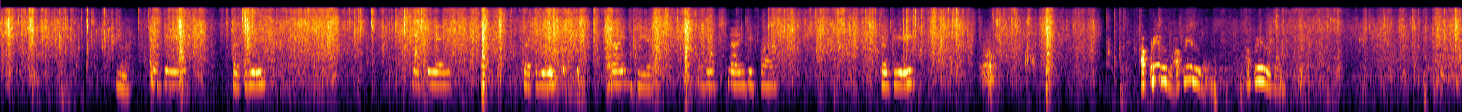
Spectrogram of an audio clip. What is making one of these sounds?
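Plastic packets crinkle and rustle as they are handled.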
